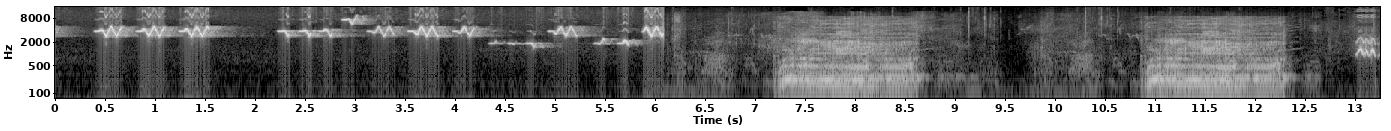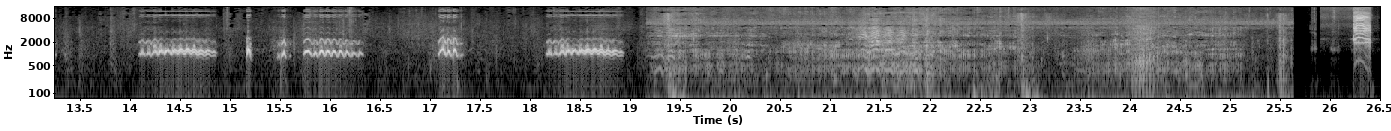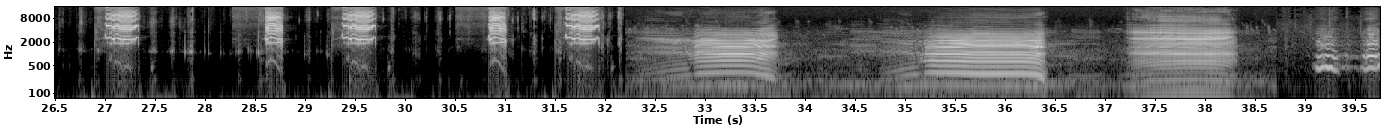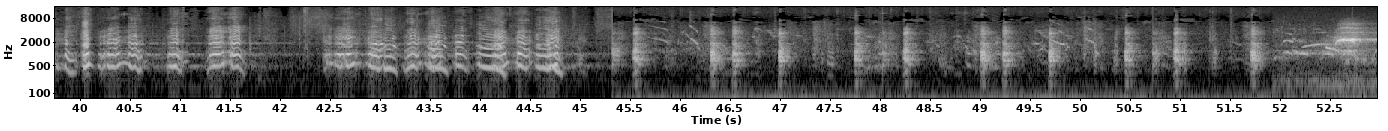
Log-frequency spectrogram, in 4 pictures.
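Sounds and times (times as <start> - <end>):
animal calls: 2.2 - 13.3, 14.1 - 16.4, 17.0 - 17.4, 18.2 - 25.5, 28.6 - 29.8, 30.8 - 32.4, 33.5 - 52.9
loud animal roar: 6.2 - 12.7, 32.2 - 38.7
cattle mooing: 6.5 - 9.5, 10.2 - 12.7, 32.2 - 38.7.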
